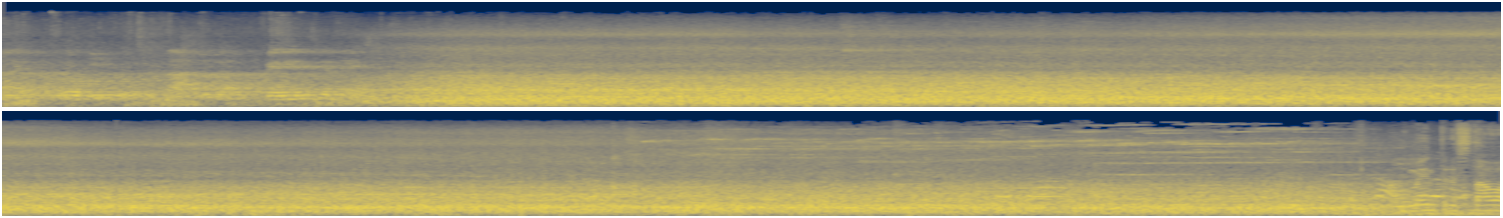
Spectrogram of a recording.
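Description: A departing train rumbles steadily from close by, with broadband rolling noise and some higher squeal toward the end, and a few voices in the background.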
